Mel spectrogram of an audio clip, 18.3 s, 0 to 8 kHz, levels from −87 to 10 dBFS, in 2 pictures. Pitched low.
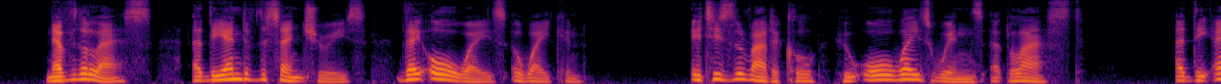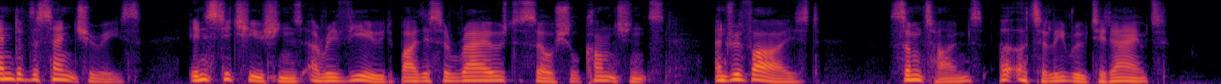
Yes: low, 130 Hz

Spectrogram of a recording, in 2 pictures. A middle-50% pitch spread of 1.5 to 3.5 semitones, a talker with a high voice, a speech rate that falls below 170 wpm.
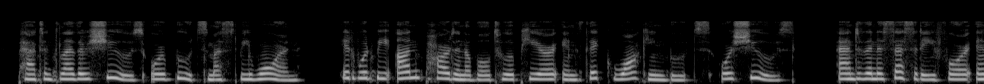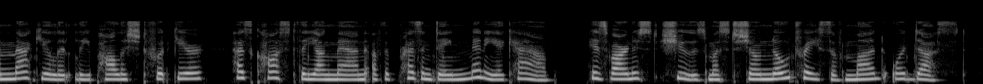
Yes: average, 2.7 semitones; high, 240 Hz; average, 155 wpm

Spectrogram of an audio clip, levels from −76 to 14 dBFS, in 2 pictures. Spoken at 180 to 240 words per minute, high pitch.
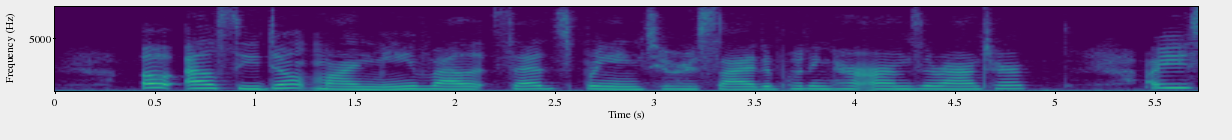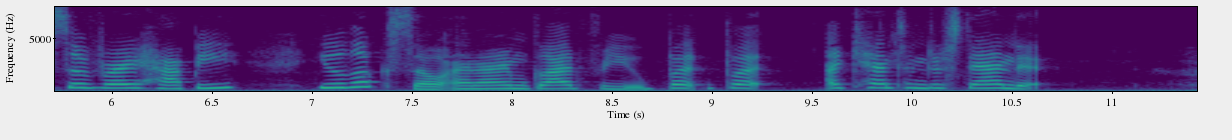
Yes: average, 195 wpm; very high, 295 Hz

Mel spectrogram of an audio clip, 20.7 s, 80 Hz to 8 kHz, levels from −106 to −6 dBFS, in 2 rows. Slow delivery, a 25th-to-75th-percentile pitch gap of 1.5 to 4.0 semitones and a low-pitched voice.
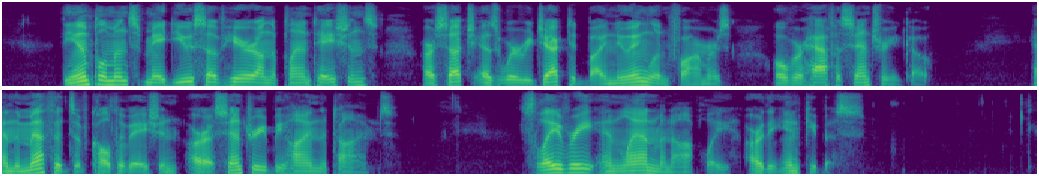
Yes: slow, 120 wpm; average, 3.7 semitones; low, 100 Hz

